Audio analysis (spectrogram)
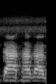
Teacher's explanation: ये का, खा, का, घा यानी कंठ के अंतर्गत आता है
